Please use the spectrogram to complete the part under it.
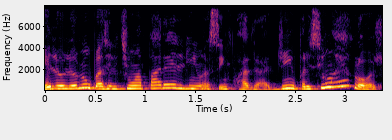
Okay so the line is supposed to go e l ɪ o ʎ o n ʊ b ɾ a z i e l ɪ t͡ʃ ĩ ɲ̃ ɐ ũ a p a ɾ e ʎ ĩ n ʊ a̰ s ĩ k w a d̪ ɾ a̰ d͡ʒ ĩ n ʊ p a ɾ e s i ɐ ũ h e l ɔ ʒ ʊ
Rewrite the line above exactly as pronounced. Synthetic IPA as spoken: e l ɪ o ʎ o n ʊ b ɾ a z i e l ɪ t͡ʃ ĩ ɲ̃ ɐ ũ a p a ɾ e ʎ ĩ ɲ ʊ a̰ s ĩ k w a d̪ ɾ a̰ d͡ʒ ĩ ɲ ʊ p a ɾ e s i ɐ ũ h e l ɔ ʒ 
